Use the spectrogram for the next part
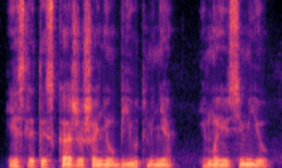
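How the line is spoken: Soldier's mutter. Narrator (Russian): пробормотал военный

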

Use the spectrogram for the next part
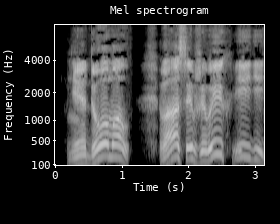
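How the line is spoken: Excited shouting. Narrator (Russian): взволнованно кричал поручик

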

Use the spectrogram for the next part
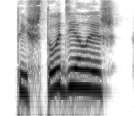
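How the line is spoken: Snorting. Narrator (Russian): хмыкнул Ричи

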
